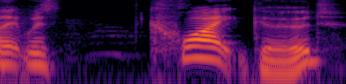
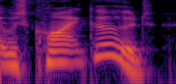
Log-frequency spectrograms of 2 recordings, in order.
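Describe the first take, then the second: First: The tone is lukewarm and unimpressed. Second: The tone is warm and positive. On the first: The meal was disappointing. "it has a completely the opposite meaning" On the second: The meal was enjoyed. "it sounds positive"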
